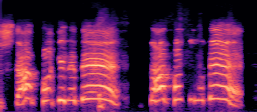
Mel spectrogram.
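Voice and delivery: put-on very high, shrill scream, as if from far off. To someone who kept poking the bear, retelling screaming at them from a mile away. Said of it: "I'm screaming at you".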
